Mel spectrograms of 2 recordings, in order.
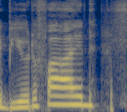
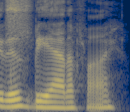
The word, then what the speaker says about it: beatified: I want to say beautified.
